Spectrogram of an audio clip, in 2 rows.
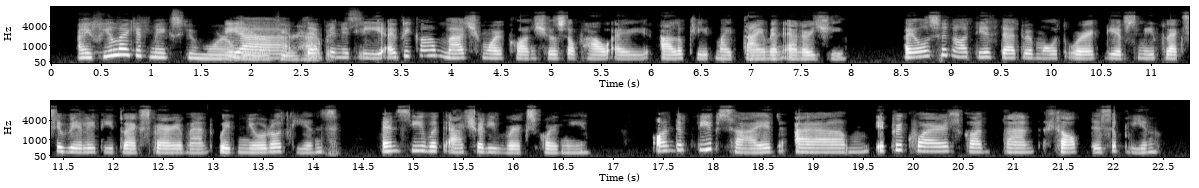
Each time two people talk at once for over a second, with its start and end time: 1.7-3.1

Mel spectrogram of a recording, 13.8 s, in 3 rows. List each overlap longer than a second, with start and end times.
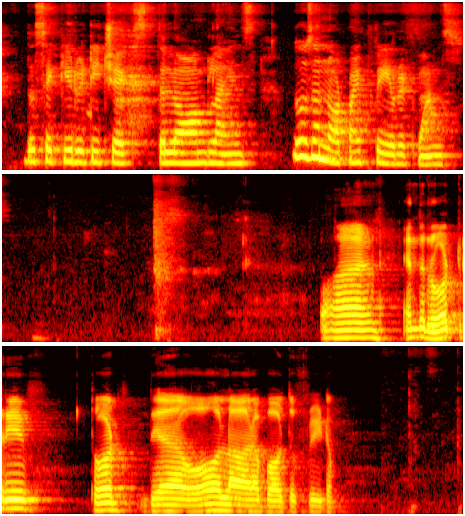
none

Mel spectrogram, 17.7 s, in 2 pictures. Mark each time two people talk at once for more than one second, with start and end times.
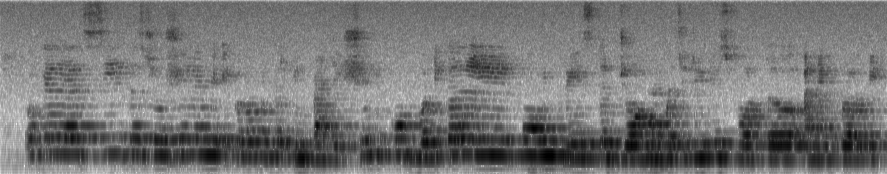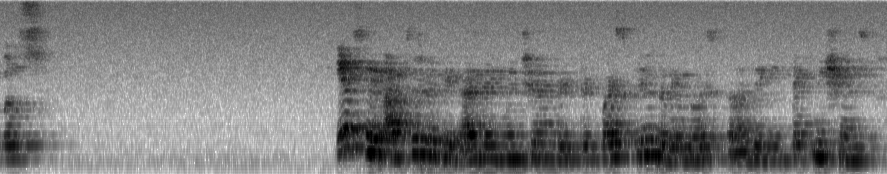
none

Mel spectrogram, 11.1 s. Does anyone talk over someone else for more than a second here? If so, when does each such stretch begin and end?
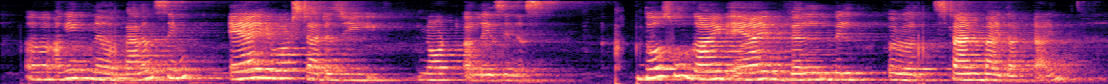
none

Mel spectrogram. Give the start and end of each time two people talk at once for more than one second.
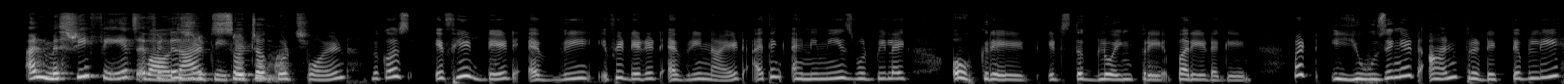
1.4-2.9

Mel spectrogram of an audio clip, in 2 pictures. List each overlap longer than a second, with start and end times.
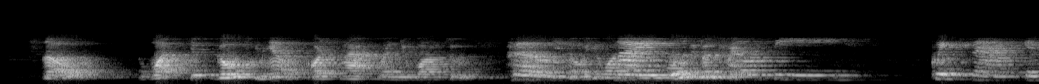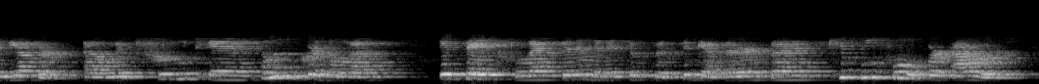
6.1-7.4

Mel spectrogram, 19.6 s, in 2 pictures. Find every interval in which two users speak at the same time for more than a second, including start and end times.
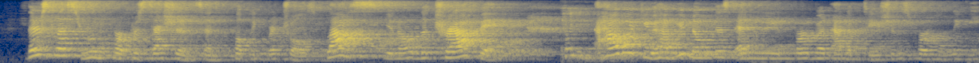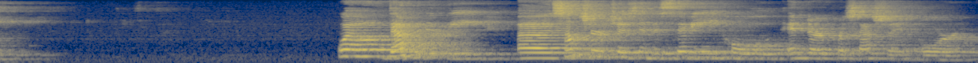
none

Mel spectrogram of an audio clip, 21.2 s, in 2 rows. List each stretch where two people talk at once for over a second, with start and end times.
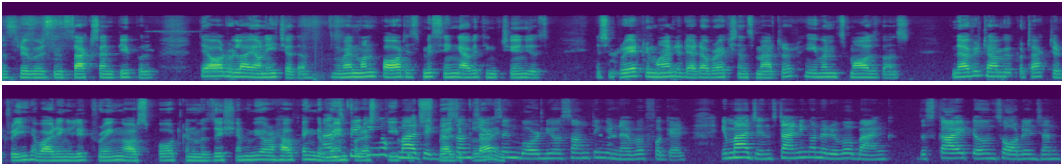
13.8-15.6

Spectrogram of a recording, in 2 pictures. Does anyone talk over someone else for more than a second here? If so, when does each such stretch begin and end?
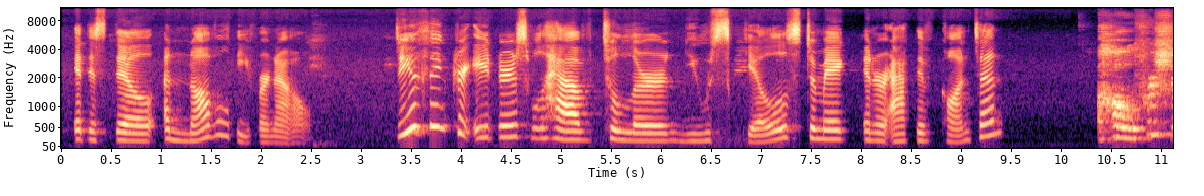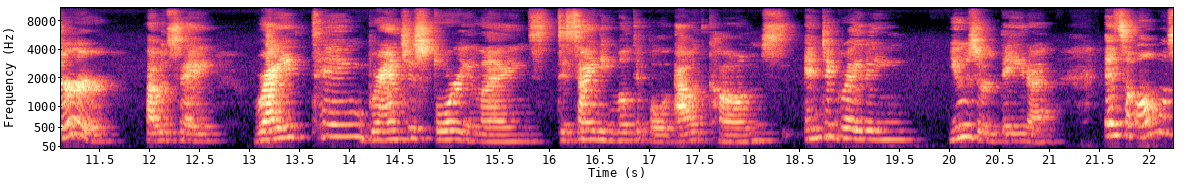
none

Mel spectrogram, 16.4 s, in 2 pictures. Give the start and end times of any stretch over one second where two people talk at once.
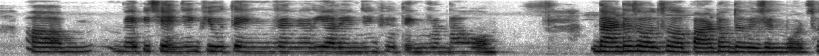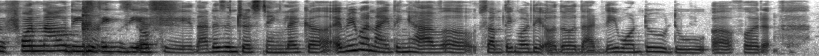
none

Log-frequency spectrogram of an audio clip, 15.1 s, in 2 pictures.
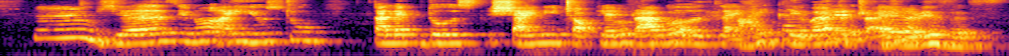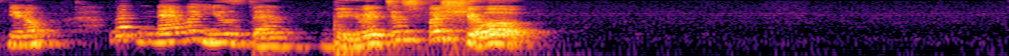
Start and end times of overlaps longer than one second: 5.5-7.0

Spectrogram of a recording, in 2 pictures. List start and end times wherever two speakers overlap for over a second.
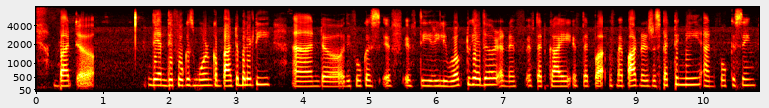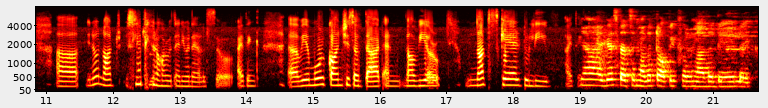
none

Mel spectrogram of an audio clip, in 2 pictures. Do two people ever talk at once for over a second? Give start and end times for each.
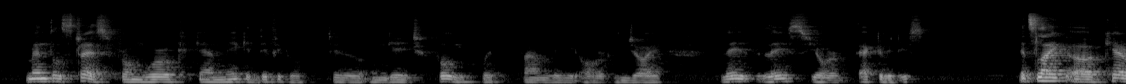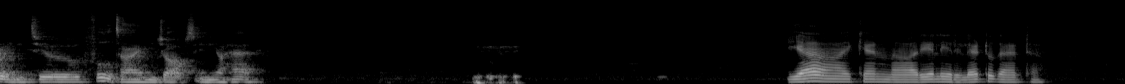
none

